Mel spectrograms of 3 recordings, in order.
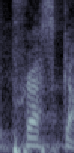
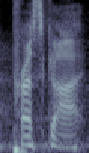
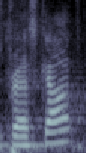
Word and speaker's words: Prescott: right yeah pres presc if you're a real Nob you say Prescott yeah Prescott apparently that's not right yeah yeah actually uh Jared used to work there now lives here uh he says Prescott no he says Prescot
